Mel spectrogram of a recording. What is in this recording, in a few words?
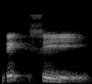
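"diksi", Malay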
